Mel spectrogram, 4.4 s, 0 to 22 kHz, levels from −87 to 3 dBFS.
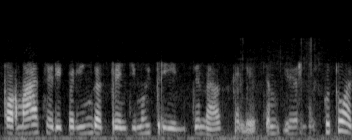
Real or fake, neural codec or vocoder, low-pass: fake; codec, 16 kHz, 8 kbps, FreqCodec, smaller model; 7.2 kHz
